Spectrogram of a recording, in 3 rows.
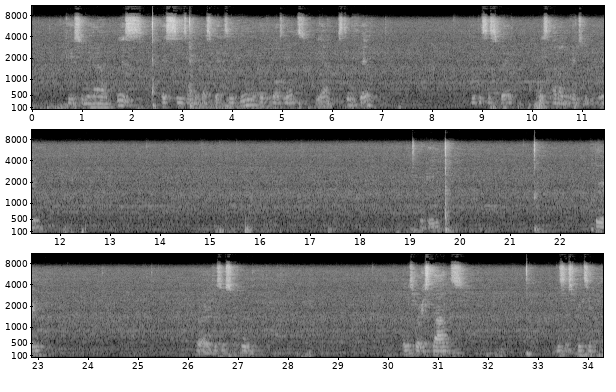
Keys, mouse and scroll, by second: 0.6-2.1 alt+drag, 2.4 space, 3.2 space, 4.6-5.3 alt+middle click, 5.7 click, 6.8-7.4 alt+middle drag, 8.4 1, 9.4 alt+middle click, 10.7 click, 13.7-15.0 drag, 15.3 alt+middle click, 16.8-18.0 drag, 18.2 q, 18.7 alt+right click, 19.0 space, 20.8-21.4 alt+click, 21.4 space, 22.6 3, 23.4 right click, 24.6 click, 25.1 alt+right click, 25.4-26.9 alt+drag, 27.0 alt+right click, 27.5 alt+middle click, 28.0-29.8 alt+drag, 30.1-30.7 alt+right click, 30.8-31.5 alt+click, 32.0-32.6 alt+click, 32.8 space.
